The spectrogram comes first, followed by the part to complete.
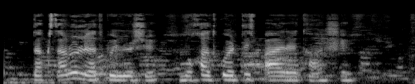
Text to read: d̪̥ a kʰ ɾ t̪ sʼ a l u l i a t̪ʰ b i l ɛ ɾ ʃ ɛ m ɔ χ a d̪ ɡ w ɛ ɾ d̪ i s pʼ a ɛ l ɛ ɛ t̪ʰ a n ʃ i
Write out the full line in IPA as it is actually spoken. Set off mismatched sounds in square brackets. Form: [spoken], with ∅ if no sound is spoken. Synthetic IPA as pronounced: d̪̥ a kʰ ɾ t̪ sʼ a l u l i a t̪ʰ b i l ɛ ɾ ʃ [i] m ɔ χ a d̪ ɡ w ɛ ɾ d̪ i s pʼ a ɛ [ɾ] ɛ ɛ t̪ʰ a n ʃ i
